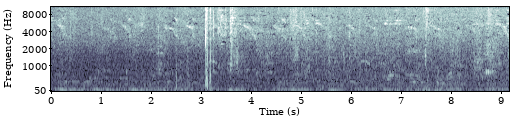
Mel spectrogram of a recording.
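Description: Faint chirps of small birds over a steady low rumble, with one sharp click about three seconds in.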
